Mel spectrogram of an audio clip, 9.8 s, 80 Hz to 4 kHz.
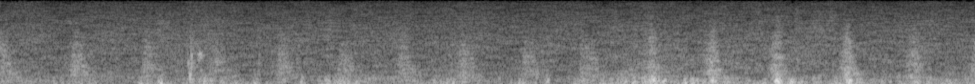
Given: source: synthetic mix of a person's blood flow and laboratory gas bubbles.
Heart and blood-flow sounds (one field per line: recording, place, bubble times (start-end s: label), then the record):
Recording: Doppler ultrasound of blood flow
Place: subclavian vein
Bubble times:
1.86-2.12 s: bubbles
From the record:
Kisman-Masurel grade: 112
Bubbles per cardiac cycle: 1 to 2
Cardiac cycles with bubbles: 1 to 10%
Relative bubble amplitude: moderate (0.250 to 0.450)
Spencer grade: 1 (occasional bubble signal discernible with the cardiac motion signal, with majority of cardiac periods free of bubbles)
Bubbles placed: anywhere in the cardiac cycle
